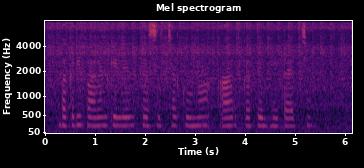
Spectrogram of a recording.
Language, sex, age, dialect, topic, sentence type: Maithili, female, 18-24, Angika, agriculture, question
